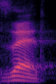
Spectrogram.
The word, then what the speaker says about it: Z: The Z business does not fly, it's Z. And you don't pronounce it lieutenant, but lieutenant, just like the Brits do.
